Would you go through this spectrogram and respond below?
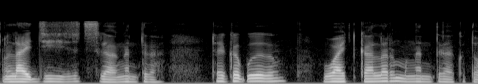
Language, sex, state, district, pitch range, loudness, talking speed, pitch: Wancho, male, Arunachal Pradesh, Longding, 120-140 Hz, -18 LUFS, 165 wpm, 130 Hz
